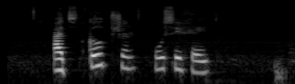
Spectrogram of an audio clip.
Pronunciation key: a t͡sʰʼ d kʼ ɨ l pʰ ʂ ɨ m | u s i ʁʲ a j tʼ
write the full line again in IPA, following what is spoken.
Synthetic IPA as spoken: a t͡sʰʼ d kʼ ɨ l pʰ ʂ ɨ n | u s i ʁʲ e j tʼ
